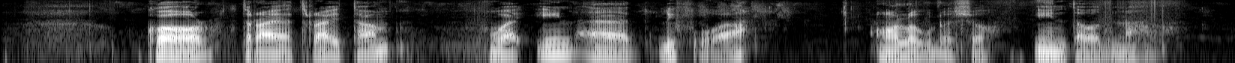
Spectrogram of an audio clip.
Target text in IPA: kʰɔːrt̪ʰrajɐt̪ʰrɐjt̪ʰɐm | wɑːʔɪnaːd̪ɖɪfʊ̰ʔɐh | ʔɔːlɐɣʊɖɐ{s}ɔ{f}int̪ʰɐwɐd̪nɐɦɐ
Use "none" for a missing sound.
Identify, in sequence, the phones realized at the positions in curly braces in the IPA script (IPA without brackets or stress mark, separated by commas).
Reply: ʃ, none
